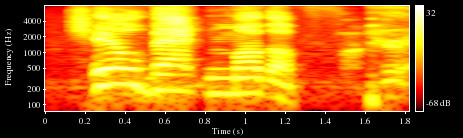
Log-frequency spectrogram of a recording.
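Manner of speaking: put-on rowdy, lightly done heckling cry, screaming old woman voice. Retelling how a grandmother at a wrestling match screamed: imitating a screaming grandmother. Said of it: "The top of her lungs, she stands up and screams".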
